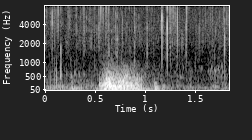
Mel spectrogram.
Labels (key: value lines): label: biophony
recorder: SoundTrap 300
